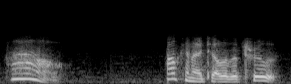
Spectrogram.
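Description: An actor playing a desperate, cornered accountant, flustered, pleading and halting, in a 1970s radio drama. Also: male voice, a little high, wildly swooping pitch, husky, heavily acted. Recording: muffled old radio broadcast with music.

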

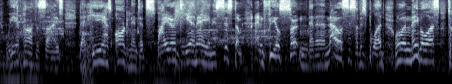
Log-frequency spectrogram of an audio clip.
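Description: A man's voice: on the high side, background noise. A man playing a nervous middle-aged scientist in a game cutscene, hesitant, deferential and precise. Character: nervous male scientist, eager to please his boss. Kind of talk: video game cutscene acting.

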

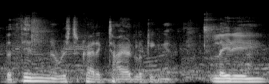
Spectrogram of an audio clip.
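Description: A man's voice: medium pitch, steady tone, fairly quick, crowd noise, close to an everyday voice. An actor playing a jovial, suave and mischievous male party host in a 1950s radio drama, with an effusive manner. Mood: amused. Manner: effusive, chuckling.

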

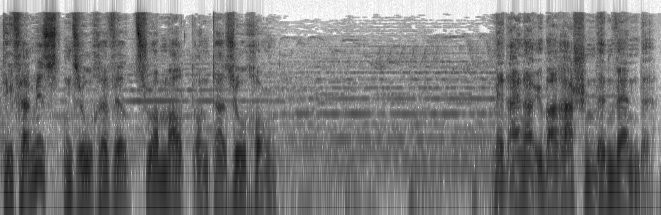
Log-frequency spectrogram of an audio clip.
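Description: A man's voice: on the low side, measured pace, darkish tone, faint music behind. A man reads scripted documentary narration as the narrator of a crime series.

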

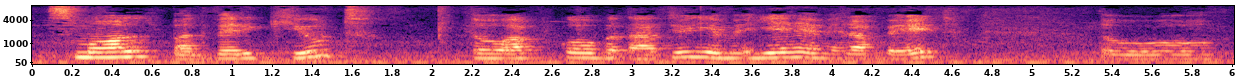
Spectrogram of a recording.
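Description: A woman giving a casual, chatty home-tour vlog indoors, mixing in English words and phrases. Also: mid-range voice. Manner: informal Hindi mixed with English words and phrases. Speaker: vlogger giving a house tour. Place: indoors in small rooms at home. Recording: distant mic with faint room noise.

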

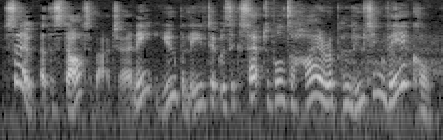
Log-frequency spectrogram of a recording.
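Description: Domineering, animated female boss, noisy recording. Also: a little high, fast. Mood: condescending. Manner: commanding, condescending, jargon-heavy. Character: brisk, domineering, self-assured wealthy female business boss. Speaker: actor in a radio drama. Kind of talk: naturalistic radio drama acting.

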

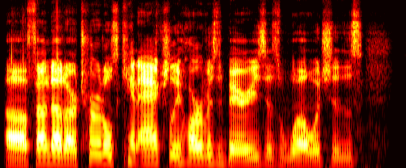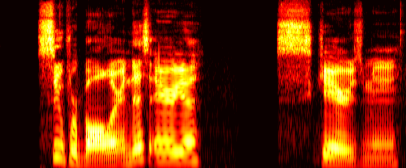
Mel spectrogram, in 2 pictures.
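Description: A young man giving casual, chatty gameplay commentary, excitable and yelling at creatures, a bit hoarse as he is losing his voice. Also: fairly high pitch, a little slow, dry recording. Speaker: gaming YouTuber.

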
